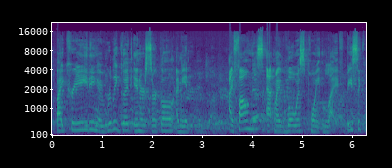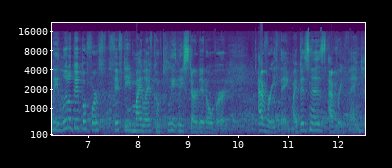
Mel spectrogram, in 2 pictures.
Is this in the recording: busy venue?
yes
